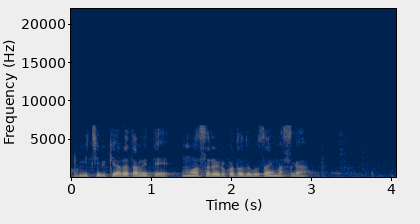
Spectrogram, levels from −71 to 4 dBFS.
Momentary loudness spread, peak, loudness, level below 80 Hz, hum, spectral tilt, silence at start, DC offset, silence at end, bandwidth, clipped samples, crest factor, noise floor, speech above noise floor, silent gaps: 8 LU; -12 dBFS; -30 LUFS; -62 dBFS; none; -6.5 dB/octave; 0 s; under 0.1%; 0.9 s; 7.2 kHz; under 0.1%; 18 dB; -57 dBFS; 28 dB; none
